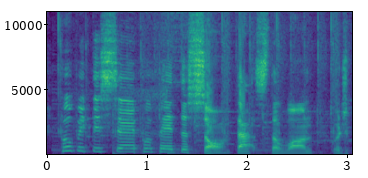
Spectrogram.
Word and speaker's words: Poupée de Son: Oh, let me pronounce it a bit better. That was dire of me, I'm so sorry. Poupée de Son.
